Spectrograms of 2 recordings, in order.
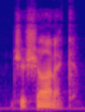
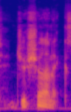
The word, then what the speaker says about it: Jeschonek: and it's pronounced Jeschonek, Robert Jeschonek.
